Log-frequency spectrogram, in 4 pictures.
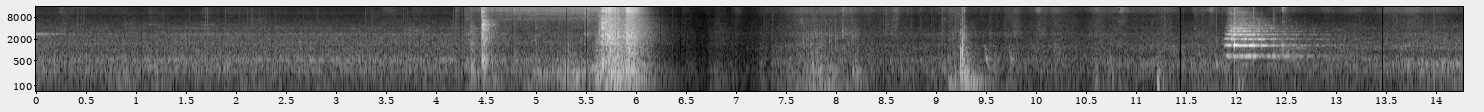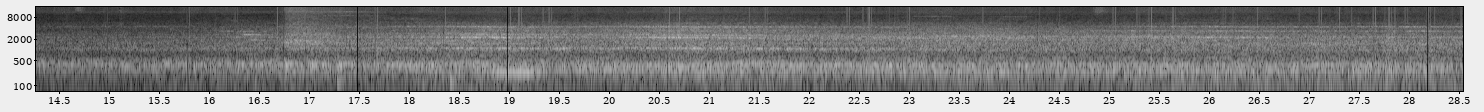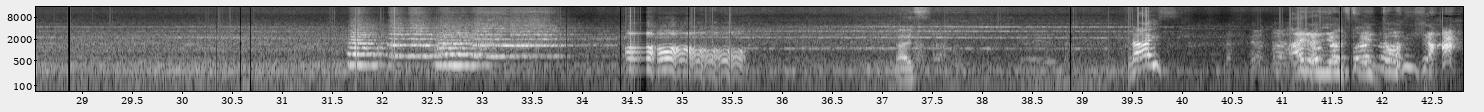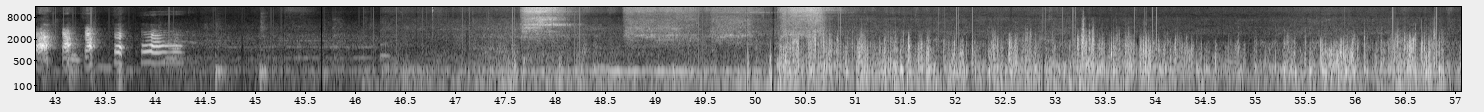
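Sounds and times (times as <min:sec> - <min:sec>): train rolling rumble: 0:00.0 - 0:57.0
train horn: 0:11.8 - 0:13.2, 0:31.6 - 0:34.5.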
